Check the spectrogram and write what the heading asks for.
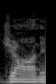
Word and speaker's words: Jean: I think they pronounce it John. It's the French, but you won't care today.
